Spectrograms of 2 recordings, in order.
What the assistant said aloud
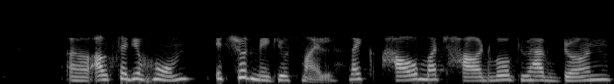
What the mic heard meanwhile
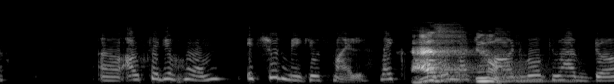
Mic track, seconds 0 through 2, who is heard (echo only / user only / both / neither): echo only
